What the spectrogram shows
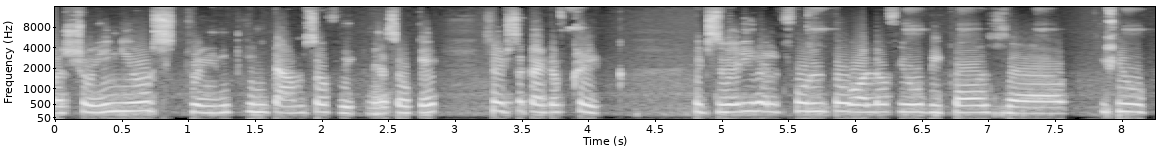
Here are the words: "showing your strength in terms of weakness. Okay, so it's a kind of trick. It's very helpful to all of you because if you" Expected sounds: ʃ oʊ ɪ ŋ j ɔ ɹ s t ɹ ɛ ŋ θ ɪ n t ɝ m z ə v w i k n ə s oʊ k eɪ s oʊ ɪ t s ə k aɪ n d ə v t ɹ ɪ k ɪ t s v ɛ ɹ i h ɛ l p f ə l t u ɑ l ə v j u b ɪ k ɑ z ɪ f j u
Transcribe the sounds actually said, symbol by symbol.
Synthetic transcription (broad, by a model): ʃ oʊ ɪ ŋ j ɔ ɹ s t ɹ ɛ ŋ t ɪ n t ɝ m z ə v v i k n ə s oʊ k eɪ s oʊ ɪ t s ə k aɪ n d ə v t ɹ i k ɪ t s v ɛ ɹ i h ɛ l p f ə l t u ɑ l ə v j u b ɪ k ɑ z ɪ f j u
